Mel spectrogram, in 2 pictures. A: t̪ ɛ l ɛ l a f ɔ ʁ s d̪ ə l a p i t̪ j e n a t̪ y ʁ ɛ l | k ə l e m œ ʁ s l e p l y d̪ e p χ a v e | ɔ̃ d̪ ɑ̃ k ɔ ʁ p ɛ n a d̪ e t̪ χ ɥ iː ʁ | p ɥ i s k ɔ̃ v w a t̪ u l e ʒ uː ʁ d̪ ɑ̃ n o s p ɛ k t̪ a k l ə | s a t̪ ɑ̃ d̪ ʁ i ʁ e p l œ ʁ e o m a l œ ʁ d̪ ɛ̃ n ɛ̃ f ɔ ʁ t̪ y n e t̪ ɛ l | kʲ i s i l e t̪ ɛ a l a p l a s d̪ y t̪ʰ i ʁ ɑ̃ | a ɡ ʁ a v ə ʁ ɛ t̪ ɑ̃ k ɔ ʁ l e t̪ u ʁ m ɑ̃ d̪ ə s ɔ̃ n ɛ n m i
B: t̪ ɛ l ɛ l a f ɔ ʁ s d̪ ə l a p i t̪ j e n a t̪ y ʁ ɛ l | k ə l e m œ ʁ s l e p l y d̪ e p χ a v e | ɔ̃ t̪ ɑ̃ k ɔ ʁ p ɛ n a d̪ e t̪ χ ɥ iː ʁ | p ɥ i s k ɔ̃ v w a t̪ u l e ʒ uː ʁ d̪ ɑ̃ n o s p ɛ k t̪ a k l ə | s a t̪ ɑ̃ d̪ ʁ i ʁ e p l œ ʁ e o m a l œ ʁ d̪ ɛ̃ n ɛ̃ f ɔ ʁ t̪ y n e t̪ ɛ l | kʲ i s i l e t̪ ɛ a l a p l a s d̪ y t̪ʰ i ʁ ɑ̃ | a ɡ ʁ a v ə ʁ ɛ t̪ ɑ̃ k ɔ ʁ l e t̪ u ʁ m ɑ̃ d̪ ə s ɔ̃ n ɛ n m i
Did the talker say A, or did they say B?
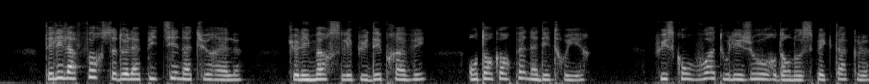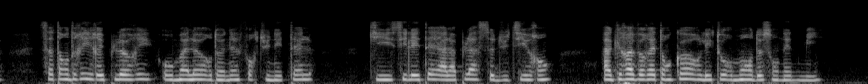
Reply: B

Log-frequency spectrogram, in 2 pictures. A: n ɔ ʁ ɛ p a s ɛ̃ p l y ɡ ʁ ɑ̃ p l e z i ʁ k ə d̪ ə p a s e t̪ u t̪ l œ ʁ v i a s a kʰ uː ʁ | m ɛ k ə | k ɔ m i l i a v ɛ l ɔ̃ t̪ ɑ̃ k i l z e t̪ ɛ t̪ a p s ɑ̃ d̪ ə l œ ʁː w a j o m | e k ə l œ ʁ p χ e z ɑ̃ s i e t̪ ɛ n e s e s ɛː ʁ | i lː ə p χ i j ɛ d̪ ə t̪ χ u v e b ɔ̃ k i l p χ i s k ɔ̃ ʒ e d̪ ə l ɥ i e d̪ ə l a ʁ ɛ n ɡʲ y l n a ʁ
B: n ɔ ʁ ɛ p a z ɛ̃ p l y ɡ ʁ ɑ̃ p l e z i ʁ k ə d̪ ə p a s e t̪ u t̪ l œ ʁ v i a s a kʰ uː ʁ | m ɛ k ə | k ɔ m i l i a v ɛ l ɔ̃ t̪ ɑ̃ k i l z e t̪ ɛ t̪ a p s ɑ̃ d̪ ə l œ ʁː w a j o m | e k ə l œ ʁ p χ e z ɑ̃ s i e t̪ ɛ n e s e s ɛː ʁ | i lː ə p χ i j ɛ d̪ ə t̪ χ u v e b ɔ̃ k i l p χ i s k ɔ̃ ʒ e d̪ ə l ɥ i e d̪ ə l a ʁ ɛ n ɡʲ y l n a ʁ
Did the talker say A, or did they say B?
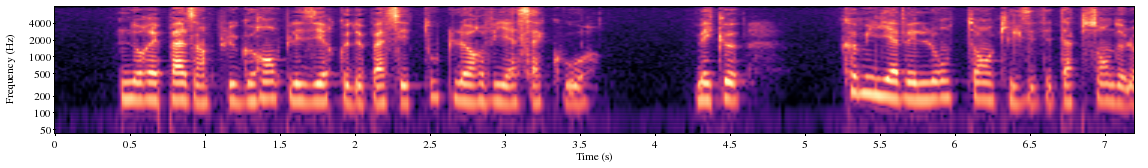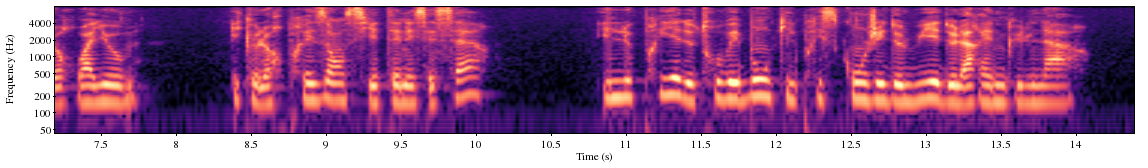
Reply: B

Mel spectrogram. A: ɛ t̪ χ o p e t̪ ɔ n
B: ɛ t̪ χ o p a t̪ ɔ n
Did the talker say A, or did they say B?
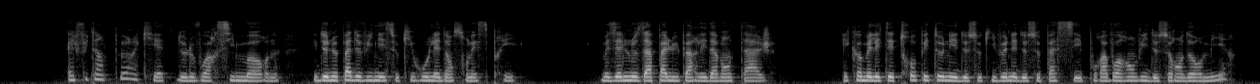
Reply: A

